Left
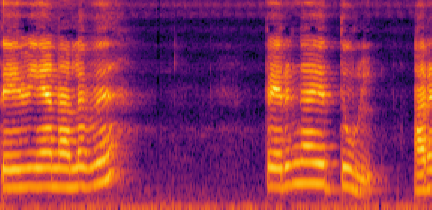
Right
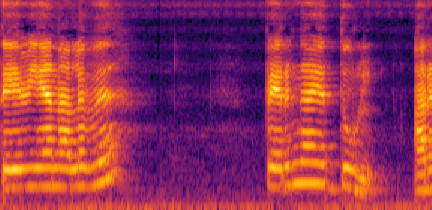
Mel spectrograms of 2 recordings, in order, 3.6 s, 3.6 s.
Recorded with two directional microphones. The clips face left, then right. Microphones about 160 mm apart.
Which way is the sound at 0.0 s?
40° left (ahead or behind).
